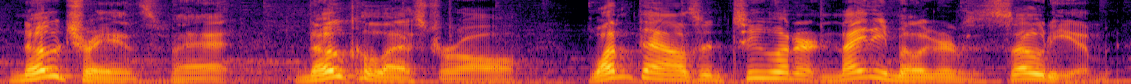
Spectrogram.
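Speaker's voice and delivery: ordinary delivery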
